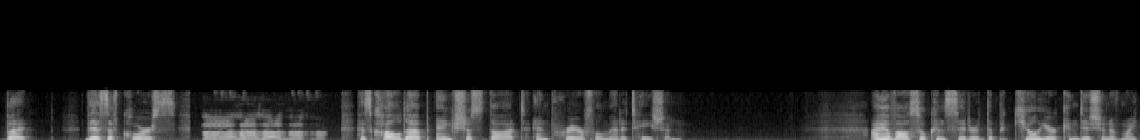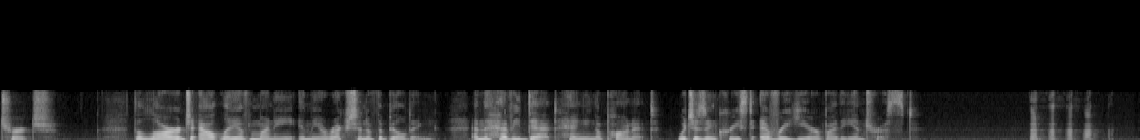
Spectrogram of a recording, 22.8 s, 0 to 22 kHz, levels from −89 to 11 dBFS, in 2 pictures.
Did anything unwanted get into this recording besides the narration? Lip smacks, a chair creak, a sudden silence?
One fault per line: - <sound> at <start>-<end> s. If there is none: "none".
- laugh at 2.0-3.3 s
- laugh at 21.7-22.6 s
